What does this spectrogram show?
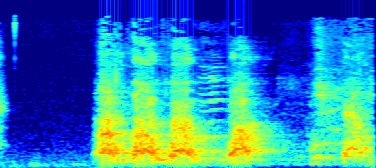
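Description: A dog barks, a quick run of about five or six loud, tonal barks in uneven rhythm, with no one talking over them.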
